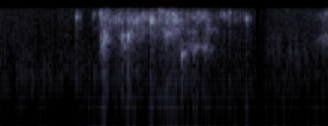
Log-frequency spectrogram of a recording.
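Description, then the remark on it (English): Liquid is poured as a ritual libation to the east in one short splashing stream lasting about a second, fairly quiet, with soft dribbles trailing off afterward and no voices. “I pour libations to the east, and I say Ashe.”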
